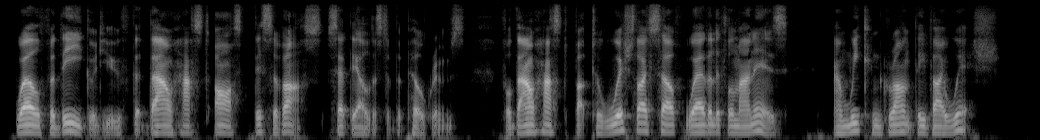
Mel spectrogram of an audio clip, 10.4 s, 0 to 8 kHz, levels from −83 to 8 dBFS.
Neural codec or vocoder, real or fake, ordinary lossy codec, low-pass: codec, 24 kHz, 3.1 kbps, DualCodec; fake; AAC, 48 kbps; 7.2 kHz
